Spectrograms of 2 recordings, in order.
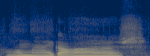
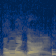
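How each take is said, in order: First: Long, slow exasperated groan of the words; slow disbelieving oh my gosh. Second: Louder, punchy exasperation; loud quick oh my gosh; annoyed. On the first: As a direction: drag it out, fed up. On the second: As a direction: snap it out, fed up. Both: Real, not acted. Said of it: "These parents".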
